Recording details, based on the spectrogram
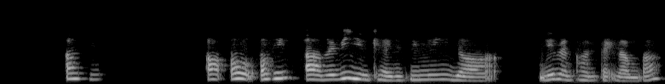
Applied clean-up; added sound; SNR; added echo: neural mask model Resemble Enhance denoiser.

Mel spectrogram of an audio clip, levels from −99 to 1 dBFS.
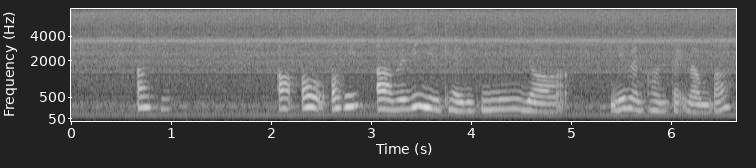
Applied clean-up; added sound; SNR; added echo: none; Domestic sounds, home sounds; 3 dB; none.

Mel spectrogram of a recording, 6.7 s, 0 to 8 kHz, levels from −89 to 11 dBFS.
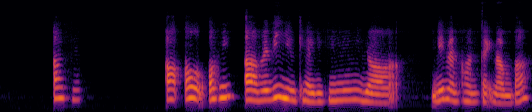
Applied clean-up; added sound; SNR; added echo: neural mask model DeepFilterNet 3.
